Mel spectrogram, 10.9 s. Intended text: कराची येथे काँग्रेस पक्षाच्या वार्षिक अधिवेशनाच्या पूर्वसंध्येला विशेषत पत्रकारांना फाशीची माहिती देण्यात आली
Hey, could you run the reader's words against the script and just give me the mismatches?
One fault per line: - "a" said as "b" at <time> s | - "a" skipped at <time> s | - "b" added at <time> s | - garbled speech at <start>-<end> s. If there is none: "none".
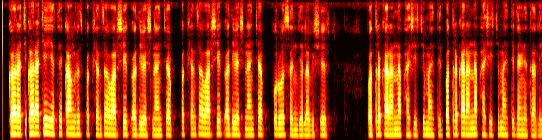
- "कराची" added at 0.5 s
- "पक्षाच्या वार्षिक अधिवेशनाच्या" added at 3.6 s
- "पत्रकारांना फाशीची माहिती" added at 8.9 s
